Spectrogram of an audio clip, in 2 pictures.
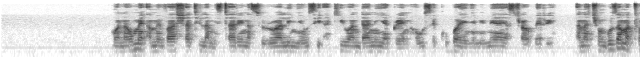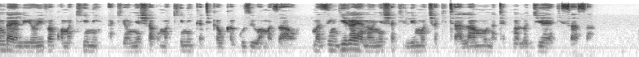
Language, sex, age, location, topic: Swahili, male, 18-24, Nairobi, agriculture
